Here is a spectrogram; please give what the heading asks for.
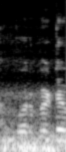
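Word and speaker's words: Barpeta: খুলাচ্ছিল না গাড়িতে গা ঘুলায় না আমার তো বরপেটা 52 কিলোমিটার ঘন্টা বরপেটা রোড ববা পেটা বর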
